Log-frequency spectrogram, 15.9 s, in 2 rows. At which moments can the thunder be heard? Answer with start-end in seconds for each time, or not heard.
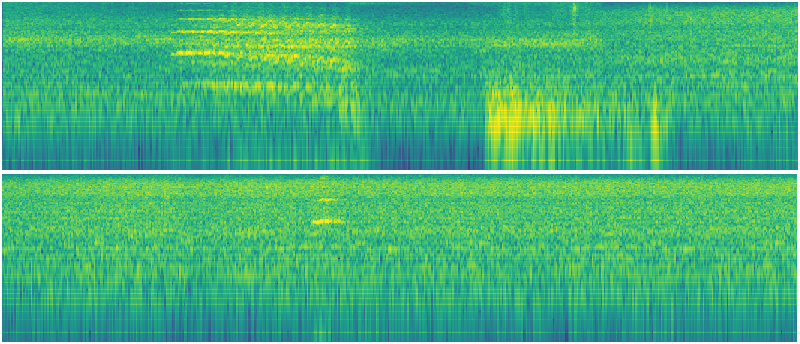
4.8-6.7.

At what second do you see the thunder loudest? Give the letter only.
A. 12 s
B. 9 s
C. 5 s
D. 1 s
C.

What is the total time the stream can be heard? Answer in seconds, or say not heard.
16 s.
